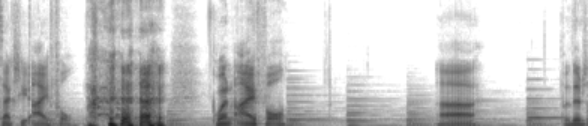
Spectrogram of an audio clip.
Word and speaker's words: Ifill: it was Gwen Gwen e Phil it's actually Eiffel Gwen Eiffel uh but there's also Cheryl and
